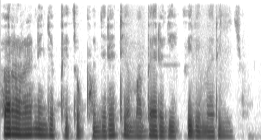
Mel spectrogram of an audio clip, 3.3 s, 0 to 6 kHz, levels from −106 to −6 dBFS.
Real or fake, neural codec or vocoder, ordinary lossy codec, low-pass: real; none; none; 5.4 kHz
